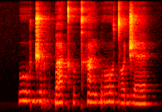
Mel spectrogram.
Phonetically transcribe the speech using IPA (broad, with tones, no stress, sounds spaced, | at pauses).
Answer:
uː˦ d͡ʒ ʊ˦ r ɡ͡b a˨˦ kʰ ʊ˨ kʰ ã˦ ɡ͡b oː˦ d ɔ˨ d͡ʒ ɛ˨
